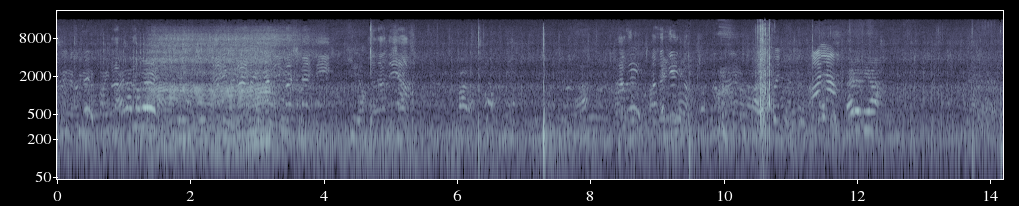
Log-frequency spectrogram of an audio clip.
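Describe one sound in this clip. Boys shout and call out to each other outdoors.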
